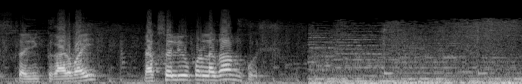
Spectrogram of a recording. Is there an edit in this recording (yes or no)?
no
